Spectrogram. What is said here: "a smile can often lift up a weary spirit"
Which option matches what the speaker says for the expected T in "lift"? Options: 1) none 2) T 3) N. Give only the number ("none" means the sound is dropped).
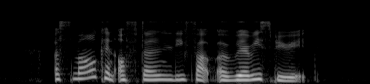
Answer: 1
